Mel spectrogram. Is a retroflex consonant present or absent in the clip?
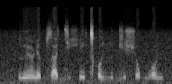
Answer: present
